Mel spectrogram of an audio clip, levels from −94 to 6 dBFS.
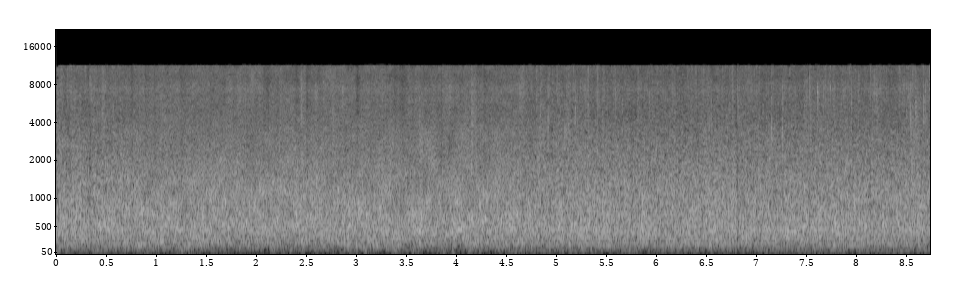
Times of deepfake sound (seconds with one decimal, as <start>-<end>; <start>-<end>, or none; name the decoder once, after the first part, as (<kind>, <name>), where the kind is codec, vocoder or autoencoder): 0.7-4.7 (codec, HILCodec)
